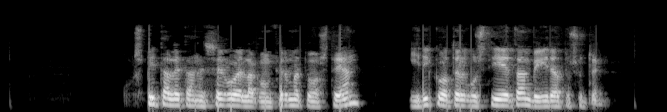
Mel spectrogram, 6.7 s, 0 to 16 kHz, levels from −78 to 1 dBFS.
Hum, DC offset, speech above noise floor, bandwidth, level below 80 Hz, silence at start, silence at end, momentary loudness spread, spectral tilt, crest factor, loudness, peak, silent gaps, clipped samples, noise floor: none; under 0.1%; 59 dB; 7.6 kHz; -50 dBFS; 1.35 s; 0.65 s; 13 LU; -6.5 dB/octave; 16 dB; -15 LUFS; 0 dBFS; 4.01-4.08 s; under 0.1%; -73 dBFS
